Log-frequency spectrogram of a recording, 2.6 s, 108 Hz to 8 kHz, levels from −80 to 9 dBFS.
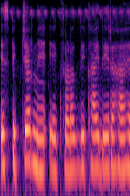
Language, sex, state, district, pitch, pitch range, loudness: Hindi, female, Goa, North and South Goa, 200 Hz, 195-210 Hz, -16 LUFS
